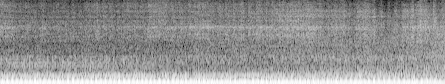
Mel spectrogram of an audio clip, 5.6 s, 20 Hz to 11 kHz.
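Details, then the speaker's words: Nissan 370Z Nismo at a dealer auction: right after start the engine settles into a heavy, uneven low drone with a rough undertone; abnormal start-up noise, cause not found. "Oh, I don't like that. That sounds crappy."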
